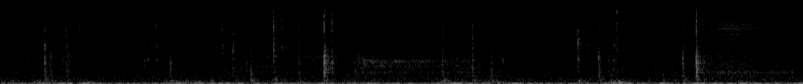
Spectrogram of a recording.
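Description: Typing on a computer keyboard: irregular key clicks with short pauses between bursts of keystrokes.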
